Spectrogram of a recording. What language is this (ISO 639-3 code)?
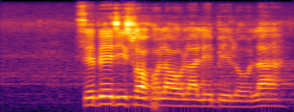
sot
